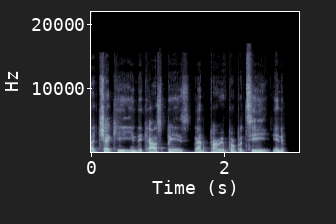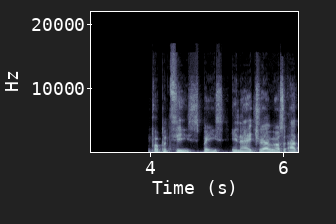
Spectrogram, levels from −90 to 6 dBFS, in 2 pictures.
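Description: At 2.87 s, just after "private property in the", the speech stops in a call audio freeze lasting until 3.99 s. A brief fading buzz trails off into about one second of silence. Speech resumes with "property space", with nothing lost, just delayed. Packets likely stalled, emptying the jitter buffer.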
